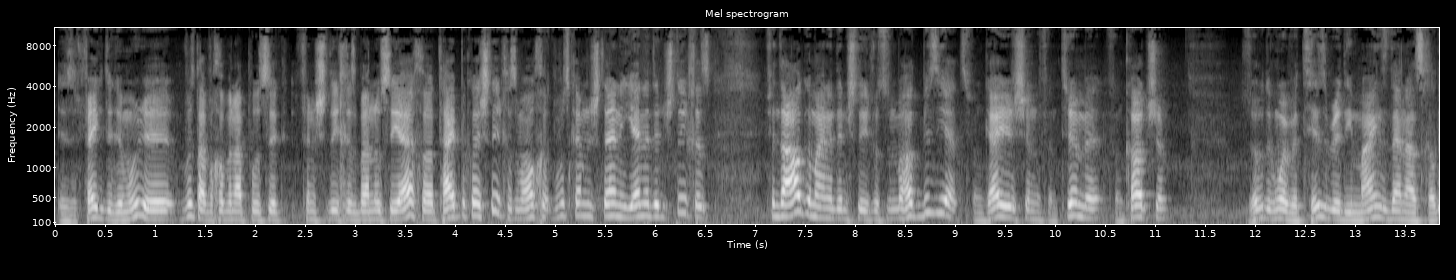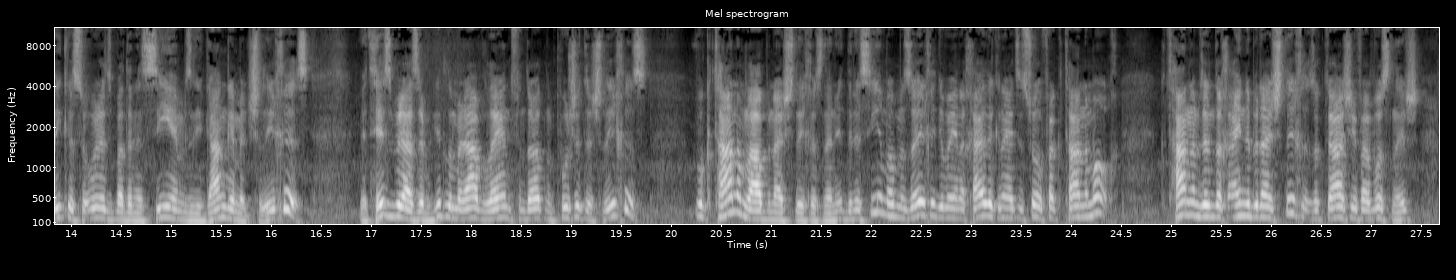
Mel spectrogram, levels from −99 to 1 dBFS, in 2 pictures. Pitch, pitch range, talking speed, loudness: 160 Hz, 140-190 Hz, 215 wpm, -22 LUFS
